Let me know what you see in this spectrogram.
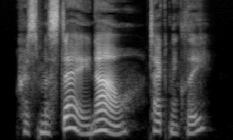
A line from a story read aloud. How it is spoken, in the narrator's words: Harry said quietly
